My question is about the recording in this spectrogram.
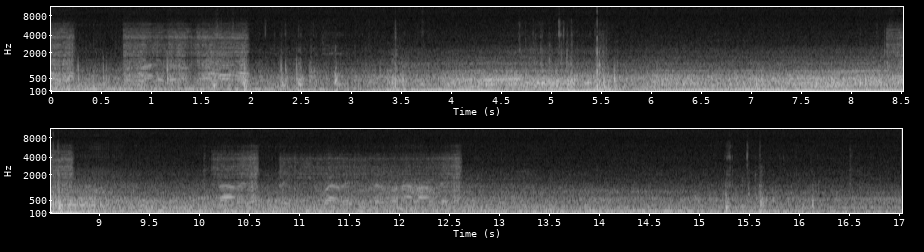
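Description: Car driving through town heard from inside the cabin: steady engine and tyre rumble that swells and deepens between about four and nine seconds in.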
